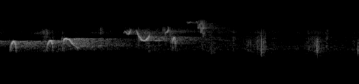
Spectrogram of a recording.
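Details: Song thrush singing from the top of a tall pine beside an old railway crossing booth near Zarechny, after 6 pm on 3 April 2023; bright whistled notes near the start, then a varied run of higher chirps and twitters.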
